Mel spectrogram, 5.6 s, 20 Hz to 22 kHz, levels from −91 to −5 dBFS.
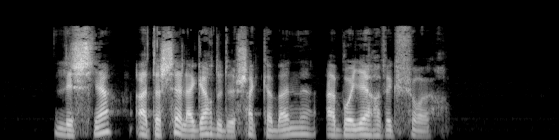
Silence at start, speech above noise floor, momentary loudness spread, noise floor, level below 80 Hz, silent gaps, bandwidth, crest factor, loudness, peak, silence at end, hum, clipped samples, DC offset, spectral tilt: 0.55 s; 62 dB; 15 LU; -83 dBFS; -68 dBFS; none; 11.5 kHz; 22 dB; -19 LUFS; 0 dBFS; 1.15 s; none; under 0.1%; under 0.1%; -1 dB/octave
